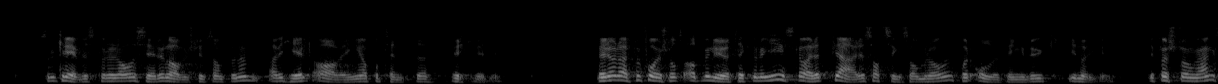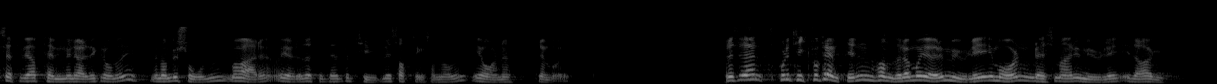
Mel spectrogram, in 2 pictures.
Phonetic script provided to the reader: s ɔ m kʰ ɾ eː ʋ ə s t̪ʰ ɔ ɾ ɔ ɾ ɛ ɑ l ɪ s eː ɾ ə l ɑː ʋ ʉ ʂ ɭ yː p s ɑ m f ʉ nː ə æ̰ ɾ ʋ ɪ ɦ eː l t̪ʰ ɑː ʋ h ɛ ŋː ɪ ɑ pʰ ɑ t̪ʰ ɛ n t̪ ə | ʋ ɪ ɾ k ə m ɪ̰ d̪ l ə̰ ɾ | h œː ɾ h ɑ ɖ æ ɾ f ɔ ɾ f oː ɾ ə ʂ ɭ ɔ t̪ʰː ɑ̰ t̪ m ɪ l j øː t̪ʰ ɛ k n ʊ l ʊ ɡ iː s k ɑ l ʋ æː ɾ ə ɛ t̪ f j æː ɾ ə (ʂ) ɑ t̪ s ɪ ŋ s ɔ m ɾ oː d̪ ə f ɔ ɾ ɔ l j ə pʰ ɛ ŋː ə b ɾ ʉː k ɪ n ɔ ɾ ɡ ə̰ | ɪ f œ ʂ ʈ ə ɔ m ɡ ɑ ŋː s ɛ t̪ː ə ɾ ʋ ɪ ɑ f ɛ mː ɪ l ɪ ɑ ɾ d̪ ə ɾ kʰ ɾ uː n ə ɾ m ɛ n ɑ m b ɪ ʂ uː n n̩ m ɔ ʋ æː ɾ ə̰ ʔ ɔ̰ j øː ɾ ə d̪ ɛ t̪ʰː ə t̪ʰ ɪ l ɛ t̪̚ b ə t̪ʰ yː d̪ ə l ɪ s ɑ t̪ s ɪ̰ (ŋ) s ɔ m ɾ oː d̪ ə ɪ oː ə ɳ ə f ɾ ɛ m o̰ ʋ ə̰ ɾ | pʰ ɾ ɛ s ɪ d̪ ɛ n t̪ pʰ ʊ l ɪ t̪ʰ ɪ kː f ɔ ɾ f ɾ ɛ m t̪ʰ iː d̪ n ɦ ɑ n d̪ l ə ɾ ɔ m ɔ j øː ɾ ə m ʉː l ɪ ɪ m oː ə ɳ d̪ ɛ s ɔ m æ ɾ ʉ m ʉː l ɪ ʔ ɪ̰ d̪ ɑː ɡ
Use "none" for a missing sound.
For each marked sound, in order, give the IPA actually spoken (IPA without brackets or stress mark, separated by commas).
s, ŋ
